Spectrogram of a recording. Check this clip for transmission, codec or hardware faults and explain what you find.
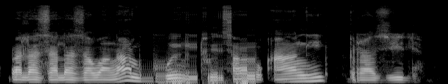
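One fault is present. From 1.43 to 2.57 s, the speech turns into robotic sound from repeated short buffers. A rigid 50 Hz buzz is imposed on the speech. This likely comes from audio arriving too slowly, with about half replaced by repeats of a 20 ms buffer.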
